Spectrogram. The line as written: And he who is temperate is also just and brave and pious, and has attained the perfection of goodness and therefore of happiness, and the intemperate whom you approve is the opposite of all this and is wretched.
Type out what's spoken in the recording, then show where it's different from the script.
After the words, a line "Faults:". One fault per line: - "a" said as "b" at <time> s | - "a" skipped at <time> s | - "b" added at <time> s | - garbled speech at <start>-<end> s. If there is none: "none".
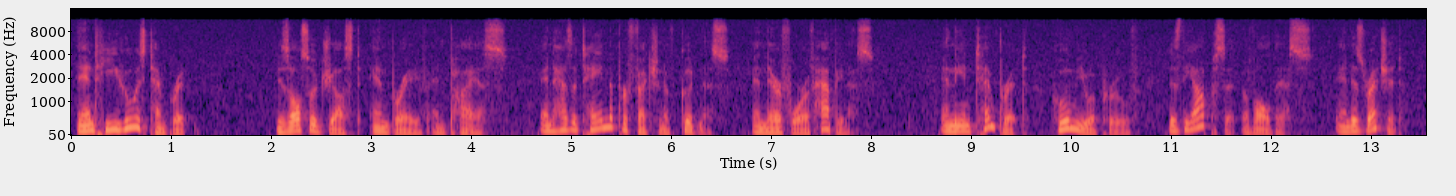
And he who is temperate is also just and brave and pious, and has attained the perfection of goodness and therefore of happiness, and the intemperate whom you approve is the opposite of all this and is wretched.
Faults:
none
